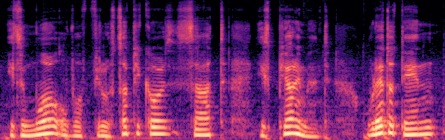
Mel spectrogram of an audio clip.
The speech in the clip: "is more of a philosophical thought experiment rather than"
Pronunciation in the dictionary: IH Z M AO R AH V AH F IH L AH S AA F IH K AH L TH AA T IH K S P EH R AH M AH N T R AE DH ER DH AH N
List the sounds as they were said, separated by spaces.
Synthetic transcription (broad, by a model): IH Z M AO R AH V AH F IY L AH S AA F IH K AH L S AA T IH K S P EH R AH M AH N T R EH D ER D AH N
